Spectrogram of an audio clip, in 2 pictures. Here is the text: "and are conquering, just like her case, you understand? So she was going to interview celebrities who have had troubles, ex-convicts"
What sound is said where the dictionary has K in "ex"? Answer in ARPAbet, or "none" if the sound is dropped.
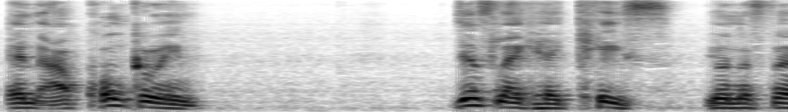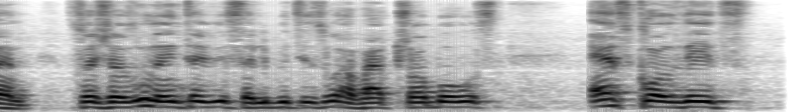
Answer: none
